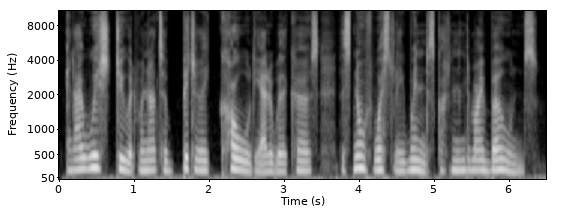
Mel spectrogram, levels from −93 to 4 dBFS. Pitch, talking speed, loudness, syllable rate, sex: 190 Hz, 220 wpm, -18 LUFS, 5.6 syllables/s, female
